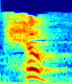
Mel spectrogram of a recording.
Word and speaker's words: حب: Ha, can you pronounce it? Hub. Ha, حرف من أقصى الحلق. ثم باء، حرف من أخشفتين.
